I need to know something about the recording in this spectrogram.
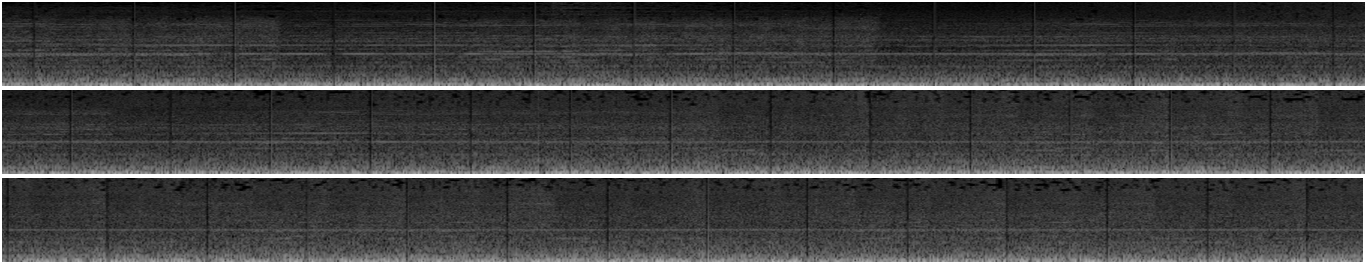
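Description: A plane's engines roar steadily as it flies.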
